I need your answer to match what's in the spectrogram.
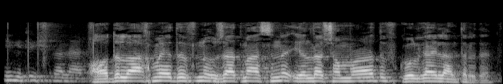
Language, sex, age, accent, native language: Uzbek, male, 25-34, Toshkent viloyati, Uzbek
